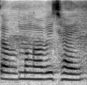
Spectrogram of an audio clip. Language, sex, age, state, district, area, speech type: Maithili, female, 18-30, Bihar, Samastipur, urban, spontaneous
